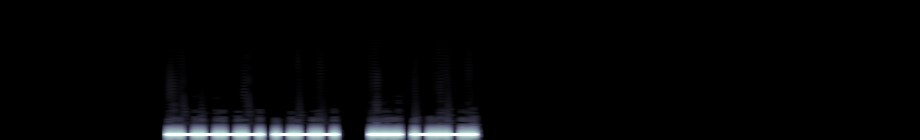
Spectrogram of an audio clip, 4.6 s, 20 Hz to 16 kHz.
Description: Morse code, heard as a keyed tone, about 44 wpm, 700 Hz. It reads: 1O SC
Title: Winter Field Day Exchanges 45wpm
